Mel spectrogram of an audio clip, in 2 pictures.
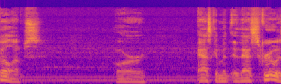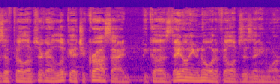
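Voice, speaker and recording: A man with a fairly low pitch and a dark, mellow, somewhat breathy tone speaks with lively intonation and long, frequent pauses. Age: 60s. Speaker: DIY furniture assembly hobbyist. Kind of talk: tutorial. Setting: indoors at daughter's house. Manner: casual, hesitant with fillers.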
